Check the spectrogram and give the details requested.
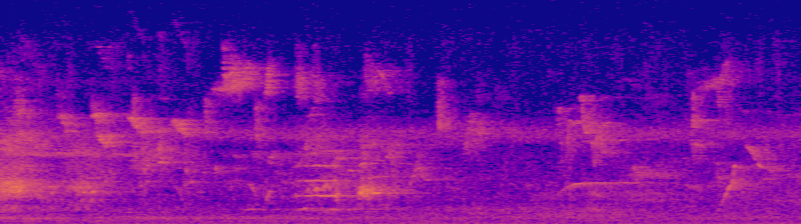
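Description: Birds calling over each other: many short chirps and whistling notes, some sliding in pitch, with louder, harsher calls near the start and again about three and a half seconds in.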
